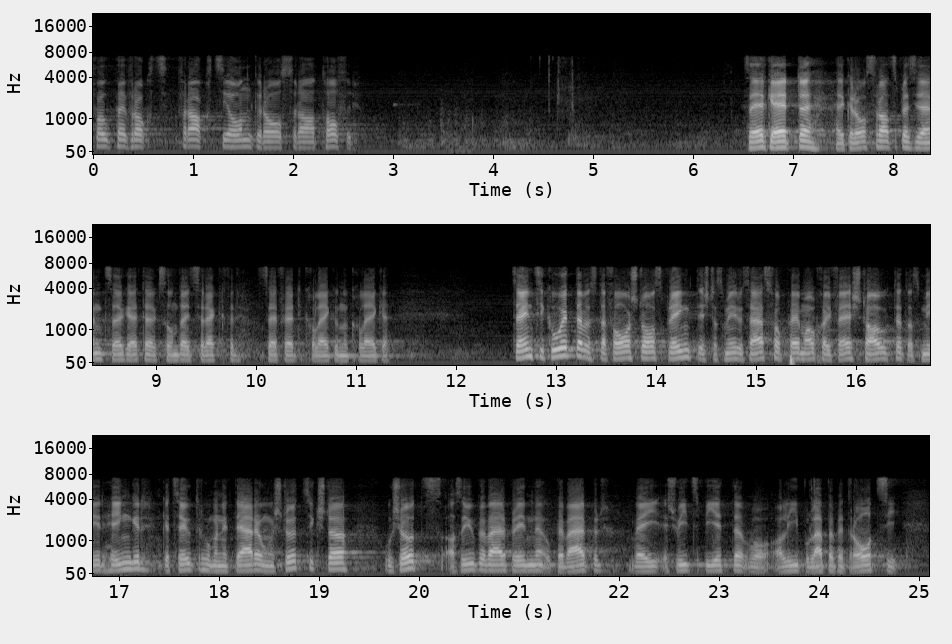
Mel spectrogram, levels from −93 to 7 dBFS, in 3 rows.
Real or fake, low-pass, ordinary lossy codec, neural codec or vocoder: real; 7.2 kHz; Opus, 64 kbps; none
